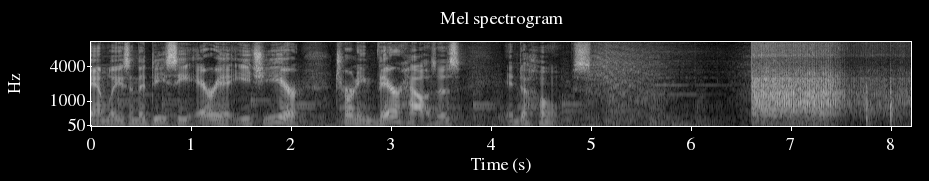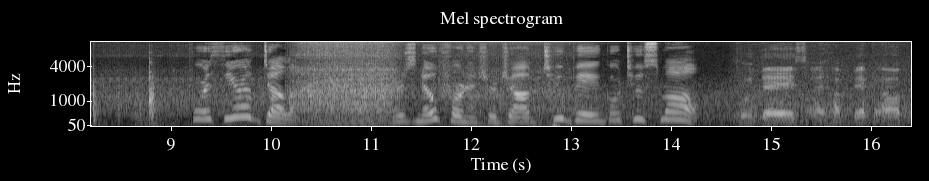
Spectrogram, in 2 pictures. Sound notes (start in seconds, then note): 5.1 whooshing; 6.6 tool loudly whirring; 6.7 hammer banging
